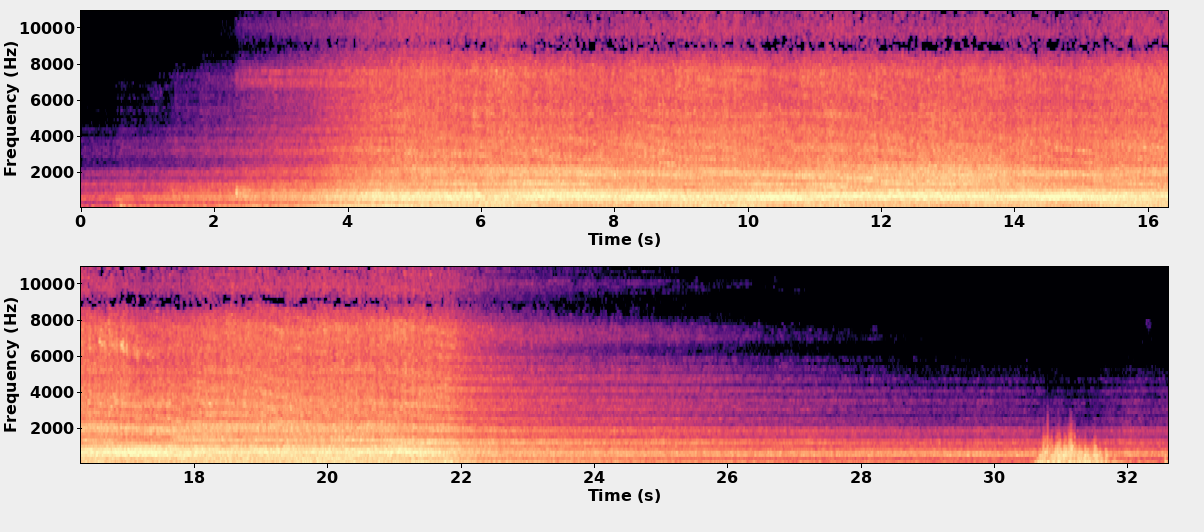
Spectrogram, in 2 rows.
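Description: Electric freight train passing through a station: the locomotive's approach builds up, then a long rake of hooded freight wagons runs past with loud, steady wheel-on-rail noise. The noise drops suddenly once the last wagon has passed, about 22 seconds in, and then fades away.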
